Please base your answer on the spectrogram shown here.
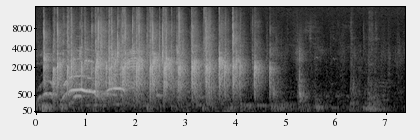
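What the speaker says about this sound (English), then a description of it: "keep your applause going for Jaime de Leon" An event audience applauds in a strong, even rhythm after a speaker's introduction. The claps are sharp and regular at first, then slow and fade toward silence, with a voice heard near the start.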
